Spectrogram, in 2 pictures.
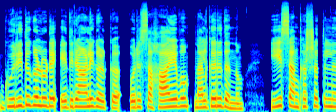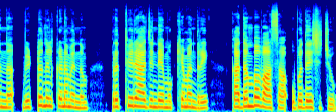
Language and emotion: Malayalam, neutral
